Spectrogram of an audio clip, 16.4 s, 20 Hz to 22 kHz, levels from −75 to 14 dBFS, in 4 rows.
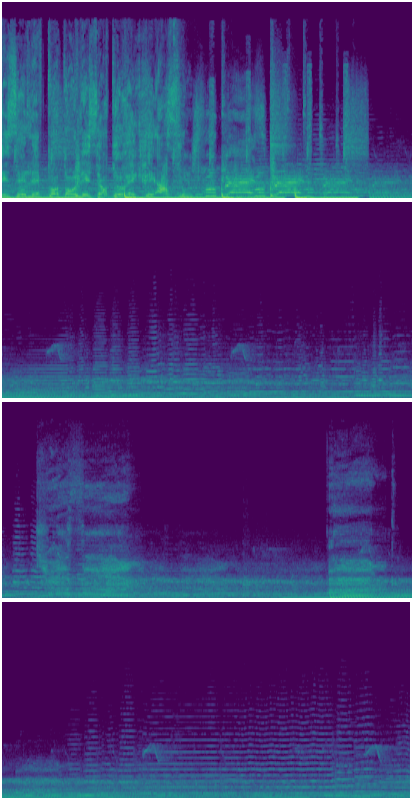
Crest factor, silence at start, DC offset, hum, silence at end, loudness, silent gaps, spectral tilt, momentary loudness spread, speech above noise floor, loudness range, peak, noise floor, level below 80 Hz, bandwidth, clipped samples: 14 dB; 0 s; under 0.1%; none; 0 s; -14 LUFS; none; -4.5 dB/octave; 20 LU; 24 dB; 18 LU; 0 dBFS; -32 dBFS; -16 dBFS; 19 kHz; under 0.1%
